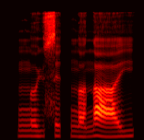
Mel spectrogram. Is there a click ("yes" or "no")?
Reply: no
